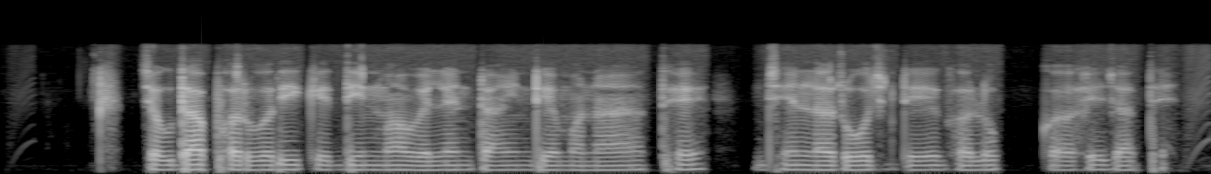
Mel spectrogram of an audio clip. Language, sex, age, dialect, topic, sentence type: Chhattisgarhi, male, 18-24, Eastern, agriculture, statement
